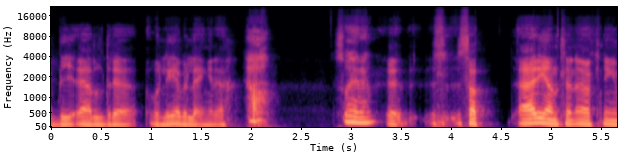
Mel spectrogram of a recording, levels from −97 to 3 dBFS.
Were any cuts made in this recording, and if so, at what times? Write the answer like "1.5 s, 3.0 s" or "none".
none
